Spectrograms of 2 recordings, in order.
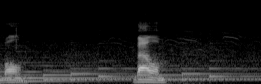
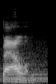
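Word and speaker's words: Balamb: and pop back in bone balance i actually recently learned it's pronounced balum i don't know why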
